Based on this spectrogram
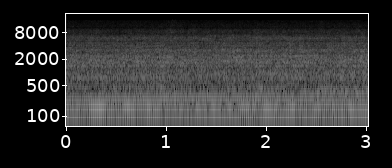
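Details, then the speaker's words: WMA40 washing machine during a test wash, after the programme is stopped: low, steady electric hum continuing without a break as the drain pump keeps running and the wash light flashes; otherwise sounds rough but fine. "The pump's still running and the wash light's flashing, so I'm not sure what's going on, but it should stop presently."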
